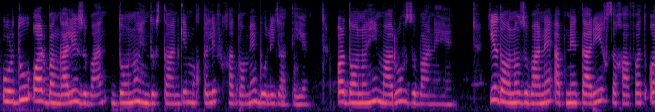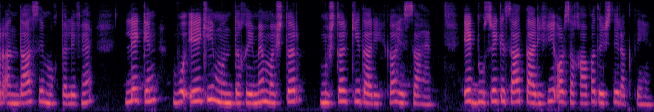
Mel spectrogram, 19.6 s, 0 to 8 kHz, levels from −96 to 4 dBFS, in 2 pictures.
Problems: none marked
